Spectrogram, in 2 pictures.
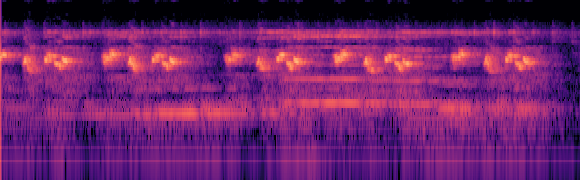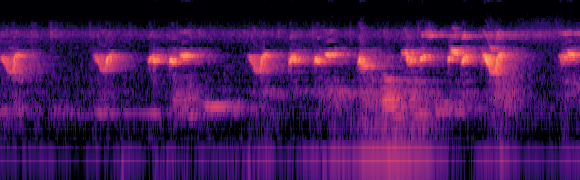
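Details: Vigorous yellow-vented bulbul song: a rapid run of bubbly whistled notes, then more spaced chirpy phrases with short gaps, over a thin steady background tone.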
